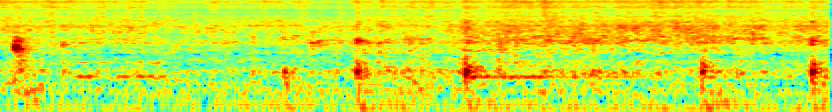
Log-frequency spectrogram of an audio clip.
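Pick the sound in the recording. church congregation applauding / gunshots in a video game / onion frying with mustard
onion frying with mustard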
